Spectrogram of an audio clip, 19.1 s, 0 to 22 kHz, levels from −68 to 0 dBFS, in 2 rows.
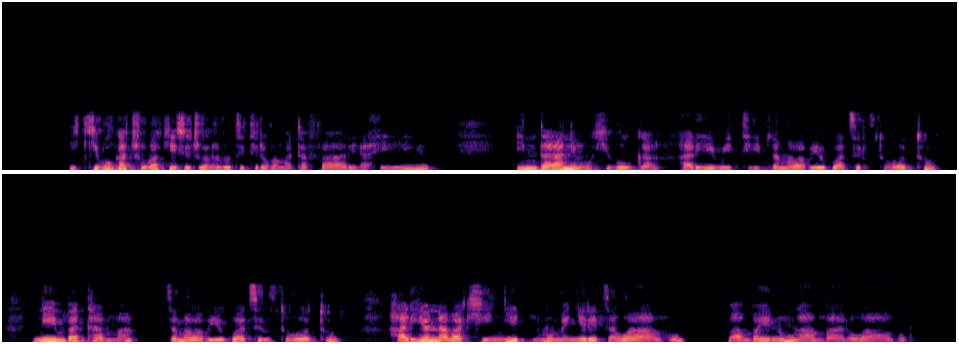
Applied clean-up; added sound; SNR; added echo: neural mask model DeepFilterNet 3.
